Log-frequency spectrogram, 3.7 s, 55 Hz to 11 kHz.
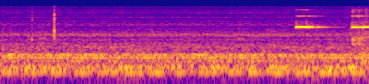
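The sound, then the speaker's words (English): A microwave oven, started by a voice command to Alexa, runs its popcorn program for 3 ounces of popcorn, humming steadily with a low, droning whir, a faint click near the start and brief higher-pitched electronic tones toward the end, with no talking. “Alexa, microwave popcorn.”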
